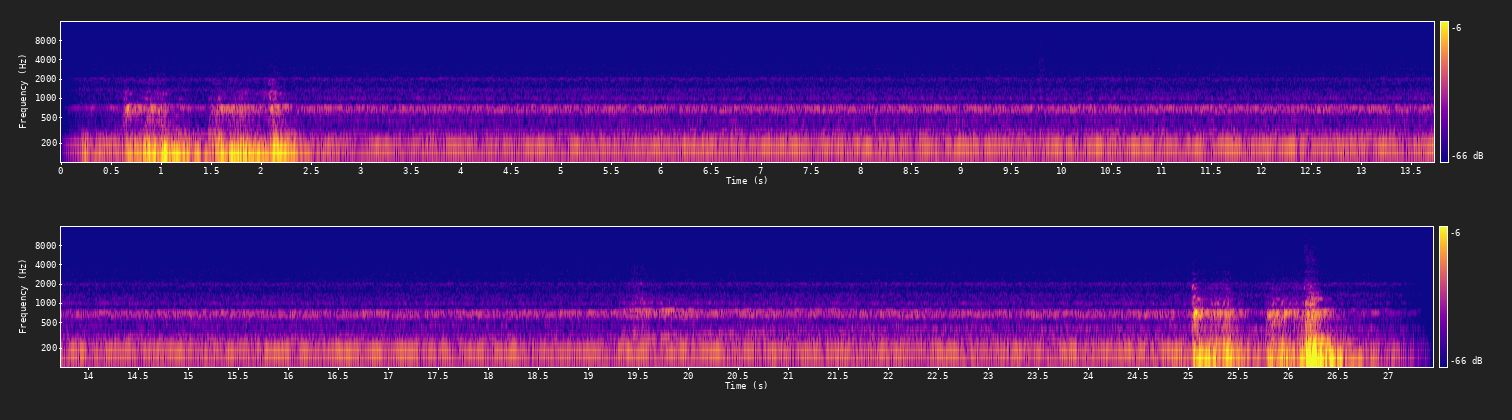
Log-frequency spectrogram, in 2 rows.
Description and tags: Heizkörper groß
This is the big radiator in my living room. I turn it on for a wile, then off again. The sound is taken with an AKG Condenser Microphone and an Audio 4 DJ soundcard.... Enjoy imagine this big radiator. It is pretty nice warm inhere!:-D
